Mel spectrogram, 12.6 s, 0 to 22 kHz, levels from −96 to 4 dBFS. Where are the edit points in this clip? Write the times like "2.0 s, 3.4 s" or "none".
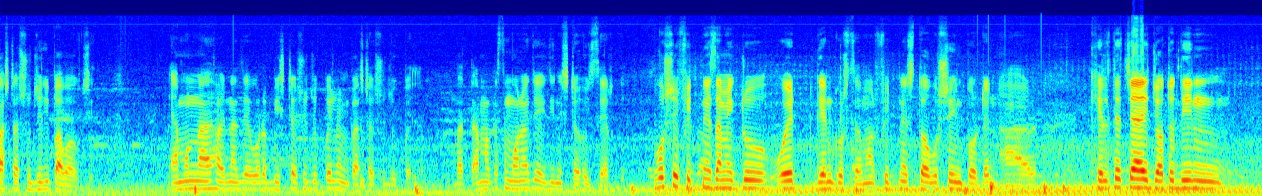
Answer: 6.6 s

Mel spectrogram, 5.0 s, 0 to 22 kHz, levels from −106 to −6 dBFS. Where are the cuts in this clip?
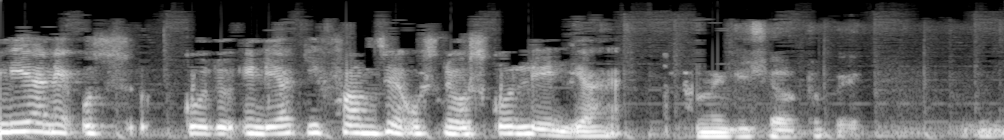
3.3 s

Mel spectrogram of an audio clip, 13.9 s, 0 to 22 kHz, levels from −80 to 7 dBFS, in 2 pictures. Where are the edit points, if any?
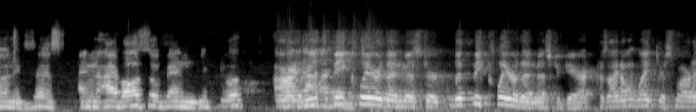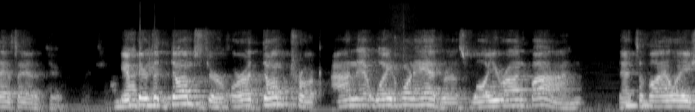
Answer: none

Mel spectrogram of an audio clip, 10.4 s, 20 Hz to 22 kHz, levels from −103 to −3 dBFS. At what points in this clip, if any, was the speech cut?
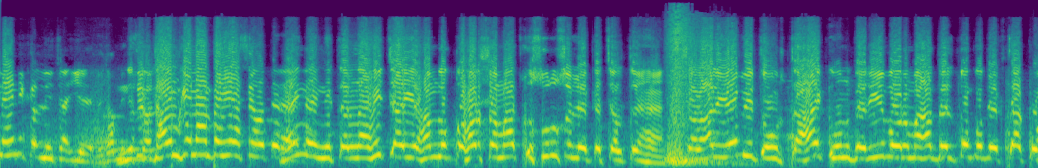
6.8 s

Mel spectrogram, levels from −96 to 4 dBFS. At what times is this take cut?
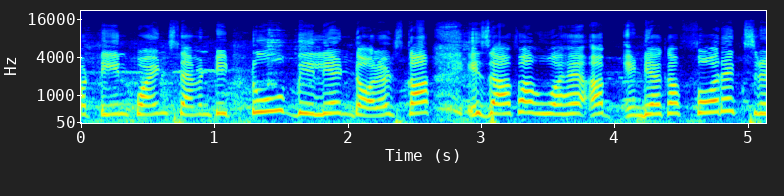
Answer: none

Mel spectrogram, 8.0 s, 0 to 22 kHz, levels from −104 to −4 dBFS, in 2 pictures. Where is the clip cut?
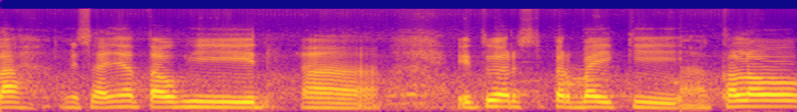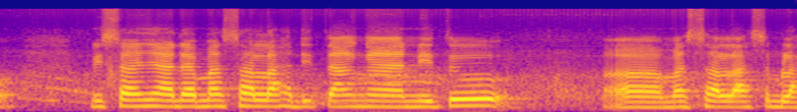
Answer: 3.5 s

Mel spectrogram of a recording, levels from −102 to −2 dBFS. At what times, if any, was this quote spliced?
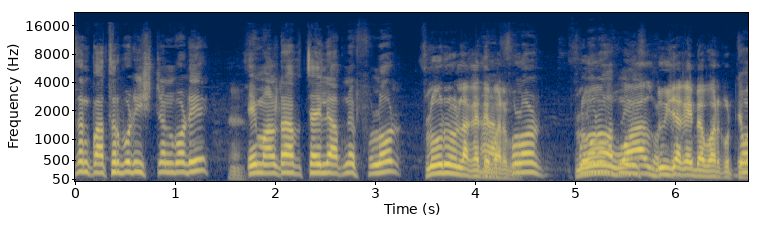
none

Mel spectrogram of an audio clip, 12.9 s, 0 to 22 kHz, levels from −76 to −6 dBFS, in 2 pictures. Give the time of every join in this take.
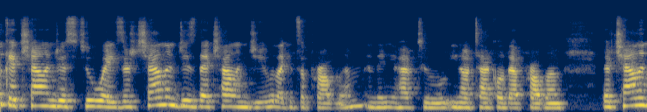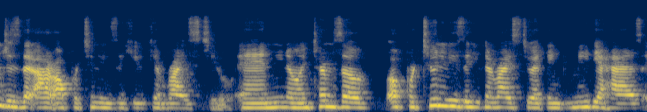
none

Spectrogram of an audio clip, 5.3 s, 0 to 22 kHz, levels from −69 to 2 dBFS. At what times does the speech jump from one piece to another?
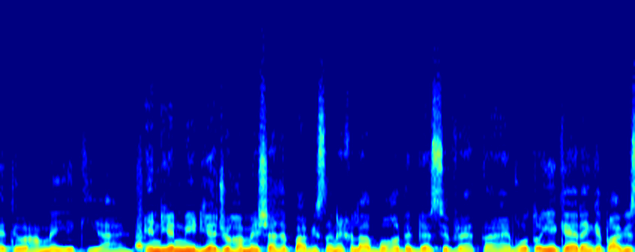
1.2 s, 4.2 s

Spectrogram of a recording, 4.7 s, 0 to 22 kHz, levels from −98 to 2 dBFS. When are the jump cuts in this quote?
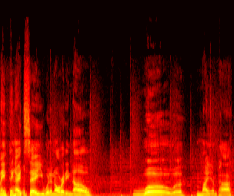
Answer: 3.8 s

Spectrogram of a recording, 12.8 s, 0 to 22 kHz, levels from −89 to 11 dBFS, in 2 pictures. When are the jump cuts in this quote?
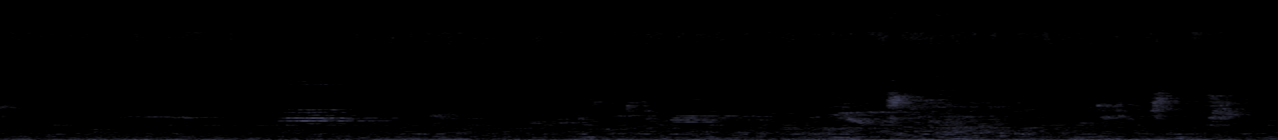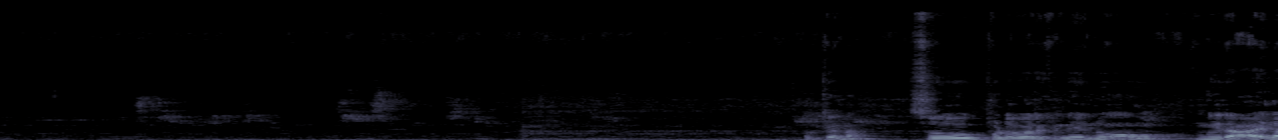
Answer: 9.0 s

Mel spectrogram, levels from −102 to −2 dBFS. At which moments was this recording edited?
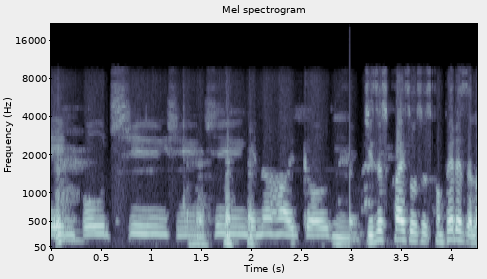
3.1 s

